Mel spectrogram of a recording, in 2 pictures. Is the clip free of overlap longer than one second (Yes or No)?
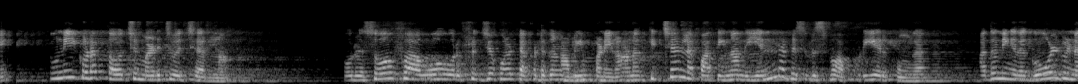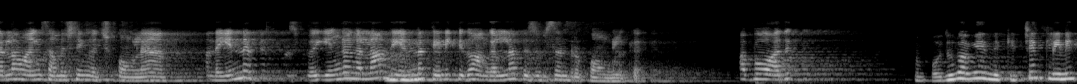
Yes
